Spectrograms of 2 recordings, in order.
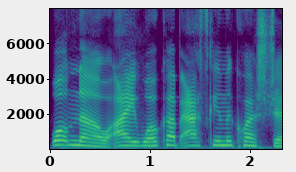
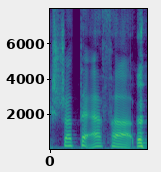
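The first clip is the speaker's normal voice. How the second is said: imitated muttering under breath, lower and quieter; 3 semitones lower, 5 dB quieter than usual. Retelling an irritable remark to mom: retelling a whisper under breath. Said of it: "under my breath whispered".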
